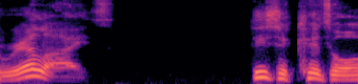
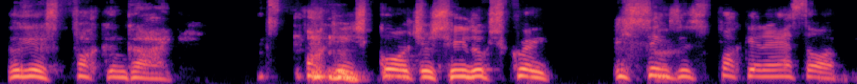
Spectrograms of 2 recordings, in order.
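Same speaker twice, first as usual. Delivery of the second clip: higher, worked-up mock resentment; envious rival's grumbling; 5 semitones higher, 4 dB louder than usual. Retelling Bobby's hatred at the audition, worked-up and resentful. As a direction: rail at the rival who has it all. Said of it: "he saw my audition and he hated me".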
